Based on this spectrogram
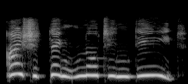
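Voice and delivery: very high, thin scorn; thin, disagreeable voice. A narrator's reading. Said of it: "a thin and disagreeable voice".

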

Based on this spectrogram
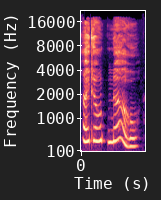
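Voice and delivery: high, slow, weak answer. A narrator's reading. Niece evading the detective with a lie, weak and high. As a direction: falter weakly, drawing it out high. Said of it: "she said weakly".

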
